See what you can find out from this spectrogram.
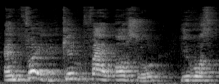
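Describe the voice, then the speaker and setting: A man's voice: high voice, brisk, a little mellow. A man, a pastor preaching a sermon with emphatic call-and-response questions to his congregation. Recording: echoey room, distant mic, faint noise.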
